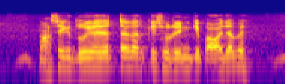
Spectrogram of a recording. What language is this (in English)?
Bangla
